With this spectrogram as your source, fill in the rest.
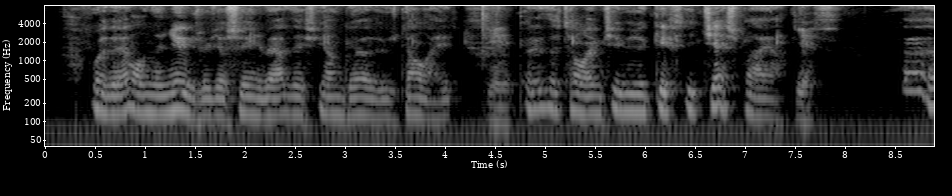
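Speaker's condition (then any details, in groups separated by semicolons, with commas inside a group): Parkinson's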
